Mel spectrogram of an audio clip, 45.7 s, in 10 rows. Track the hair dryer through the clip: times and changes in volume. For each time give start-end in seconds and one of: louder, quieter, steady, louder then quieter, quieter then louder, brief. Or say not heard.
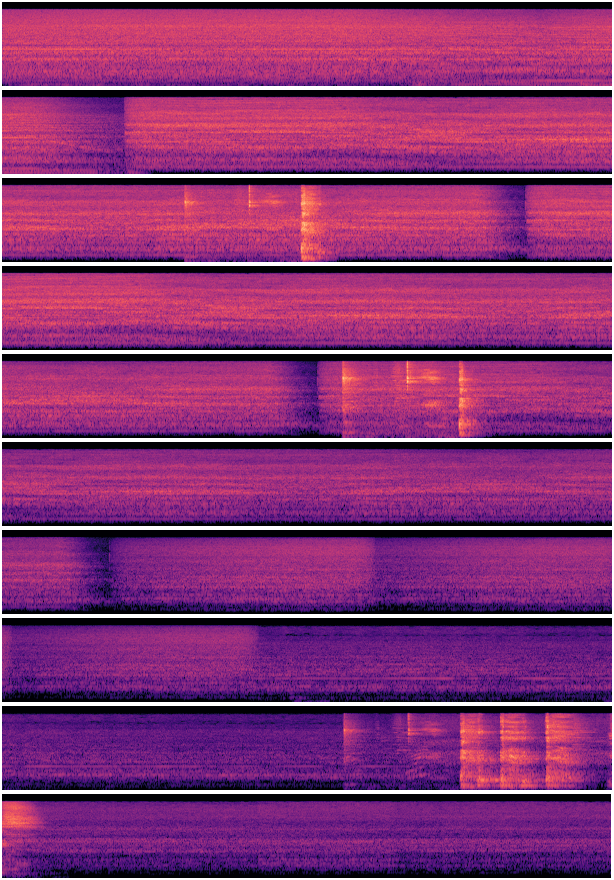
0.0-45.7 quieter.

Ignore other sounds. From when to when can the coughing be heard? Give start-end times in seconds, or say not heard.
10.5-11.6, 20.9-21.8, 39.1-41.5.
